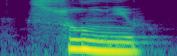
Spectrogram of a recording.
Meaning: doubt
- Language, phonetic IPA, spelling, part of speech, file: Ukrainian, [ˈsumnʲiu̯], сумнів, noun, Uk-сумнів.ogg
